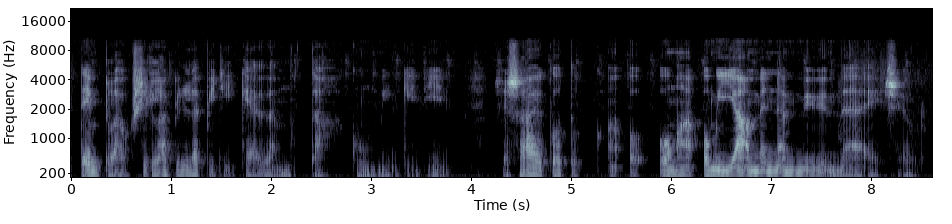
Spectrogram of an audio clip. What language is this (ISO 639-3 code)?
fin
